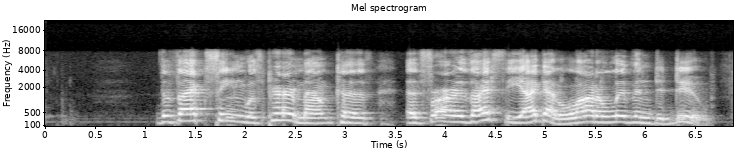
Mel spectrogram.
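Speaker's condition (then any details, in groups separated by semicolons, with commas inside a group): Cerebral palsy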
